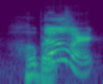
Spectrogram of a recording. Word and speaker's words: Hobart: Yeah, but it's pronounced Hobart. Hobart, Indiana, which it said that on as you walk on stage, it said pronounced Hobart.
